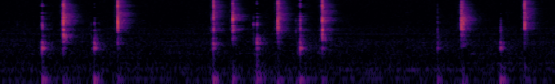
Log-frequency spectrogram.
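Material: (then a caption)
Plastic. Thumbs click the thumbsticks and buttons of a hollow red plastic Xbox controller, producing a series of short, sharp, bright plastic clicks in irregular bursts. Each click is dry and dies away almost instantly, with quiet gaps between groups.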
